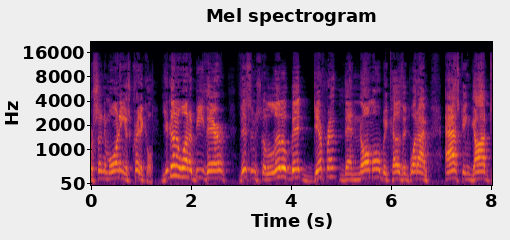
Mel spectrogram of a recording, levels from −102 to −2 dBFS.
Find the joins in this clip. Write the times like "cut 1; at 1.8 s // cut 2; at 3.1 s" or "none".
cut 1; at 1.2 s // cut 2; at 3.4 s // cut 3; at 6.4 s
